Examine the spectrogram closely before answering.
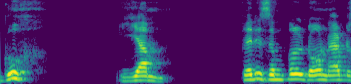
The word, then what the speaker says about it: गुह्यं: It's very simple. Split Guh Yam. Very simple. Don't have to struggle. Guhyam, Guhyam, Guhyam.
